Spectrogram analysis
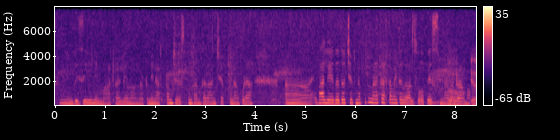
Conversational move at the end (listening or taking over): taking over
